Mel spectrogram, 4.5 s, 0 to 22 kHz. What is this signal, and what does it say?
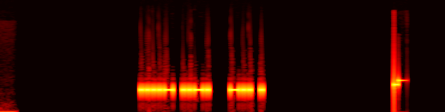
Morse code, heard as a keyed tone, about 40 wpm, 700 Hz. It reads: 4F DE
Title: Field Day Exchanges Encore - 40wpm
